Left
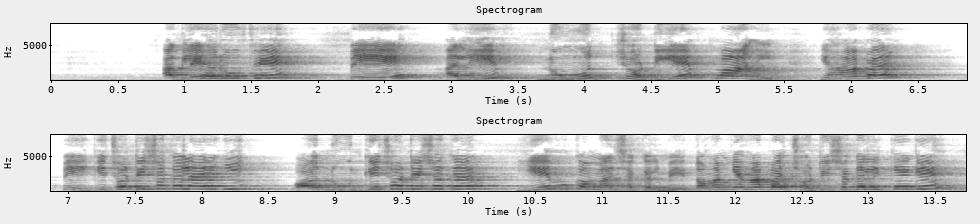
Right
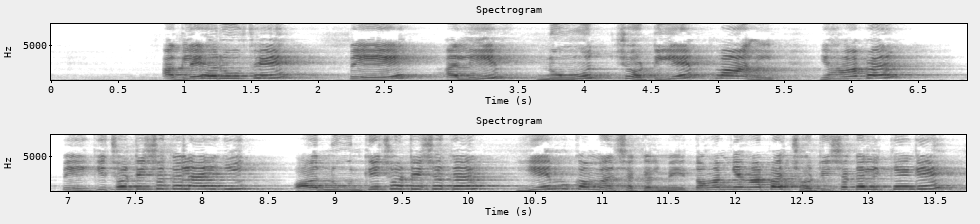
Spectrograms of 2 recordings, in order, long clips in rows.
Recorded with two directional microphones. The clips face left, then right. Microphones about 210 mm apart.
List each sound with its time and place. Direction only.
0.8 s a woman's voice: 50° right (ahead or behind)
